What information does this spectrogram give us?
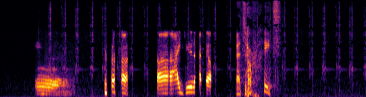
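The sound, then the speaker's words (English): A quiz game timer clock ticks in a steady, even rhythm of sharp clicks throughout, while two people talk over it in short exchanges. “All right, there's the timer.”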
